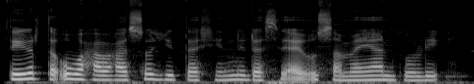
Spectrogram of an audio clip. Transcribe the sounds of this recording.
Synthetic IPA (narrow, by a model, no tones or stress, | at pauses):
t̪iːɣɪrt̪ʰɐ̰ʔʊwɑħɑwɑħɑːsɔːt͡ʃit̪ʰaːʃɪnɪdɐsɪ̰ʔɛ̰jʔʊ̰sɐmɛːjaːnbʊlɪ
